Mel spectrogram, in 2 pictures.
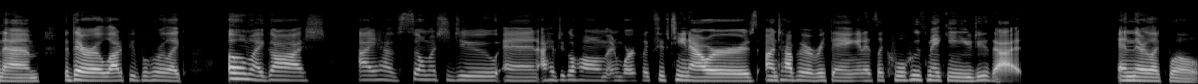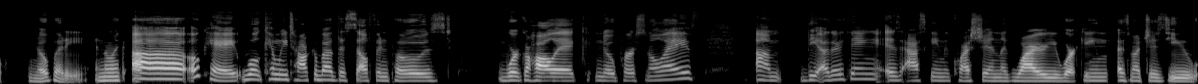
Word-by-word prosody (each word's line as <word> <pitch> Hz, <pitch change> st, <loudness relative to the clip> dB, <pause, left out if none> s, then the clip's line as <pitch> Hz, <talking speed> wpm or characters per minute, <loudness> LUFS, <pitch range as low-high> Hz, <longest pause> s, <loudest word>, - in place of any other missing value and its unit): them, 155 Hz, -2 st, +3 dB, 0.3 s
but 200 Hz, -, -3 dB
there 210 Hz, -3 st, +8 dB
are 185 Hz, -, +7 dB
a 180 Hz, -, +4 dB
lot 180 Hz, 0 st, +5 dB
of 185 Hz, -, -11 dB
people 195 Hz, -2 st, -9 dB
who 195 Hz, -, -7 dB
are 190 Hz, -1 st, -3 dB
like, 165 Hz, -2 st, -1 dB, 0.4 s
"Oh, 265 Hz, -1 st, +7 dB
my 205 Hz, -5 st, -2 dB
gosh. 195 Hz, -3 st, -1 dB, 0.4 s
I 210 Hz, 0 st, -1 dB
have 205 Hz, -4 st, -10 dB
so 230 Hz, +5 st, -7 dB
much 215 Hz, -3 st, -11 dB
to 205 Hz, -, -15 dB
do, 190 Hz, -1 st, -5 dB
and 170 Hz, -1 st, -4 dB
I 185 Hz, -, 0 dB
have 200 Hz, -1 st, -9 dB
to 205 Hz, -, -10 dB
go 210 Hz, -, -3 dB
home 185 Hz, -2 st, -4 dB
and 180 Hz, +1 st, -10 dB
work, 175 Hz, 0 st, -5 dB
like, 185 Hz, -, -10 dB
15 200 Hz, 0 st, -3 dB
hours 170 Hz, -1 st, +4 dB
on 195 Hz, -1 st, +3 dB
top 195 Hz, -1 st, +2 dB
of 195 Hz, -, -5 dB
everything." 175 Hz, -1 st, -3 dB
And 170 Hz, -, -4 dB
it's 170 Hz, +2 st, -7 dB
like, 185 Hz, -, -8 dB
"Well, 195 Hz, -1 st, -2 dB
who's 215 Hz, -2 st, -2 dB
making 185 Hz, -3 st, -2 dB
you 165 Hz, 0 st, -2 dB
do 195 Hz, +4 st, -3 dB
that?" -, -, +4 dB, 1.0 s
And 190 Hz, 0 st, +3 dB
they're 180 Hz, -1 st, +5 dB
like, 165 Hz, -2 st, +2 dB
"Well, 145 Hz, -4 st, -1 dB, 0.2 s
nobody," 145 Hz, +3 st, -4 dB
and 175 Hz, 0 st, -3 dB
I'm 180 Hz, -, +2 dB
like, 185 Hz, 0 st, -1 dB
"Ah, 255 Hz, -1 st, +10 dB
okay. 175 Hz, -, 0 dB
Well, 225 Hz, 0 st, -2 dB
can 245 Hz, -1 st, -5 dB
we 230 Hz, -1 st, -3 dB
talk 195 Hz, -2 st, -2 dB
about 210 Hz, -2 st, -2 dB
the 190 Hz, -, -7 dB
self-imposed 170 Hz, -1 st, -3 dB, 0.5 s
workaholic, 180 Hz, -2 st, +3 dB, 0.2 s
no 175 Hz, -2 st, -7 dB
personal 180 Hz, +2 st, -10 dB
life?" 245 Hz, +6 st, -4 dB, 0.6 s
Um, 190 Hz, -4 st, -4 dB, 0.2 s
the 200 Hz, +3 st, -6 dB
other 220 Hz, +5 st, -5 dB
thing 250 Hz, 0 st, -10 dB
is 195 Hz, 0 st, -4 dB
asking 175 Hz, 0 st, -6 dB
the 175 Hz, -, -13 dB
question, 165 Hz, 0 st, -6 dB
like, 160 Hz, -1 st, -9 dB
"Why 160 Hz, -1 st, +4 dB
are 155 Hz, -, +1 dB
you 155 Hz, -1 st, -3 dB
working 175 Hz, +3 st, -4 dB
as 180 Hz, -1 st, -3 dB
much 170 Hz, -3 st, -6 dB
as 160 Hz, -2 st, -6 dB
you 150 Hz, -1 st, -1 dB
185 Hz, 205 wpm, -24 LUFS, 170-200 Hz, 1.0 s, Ah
